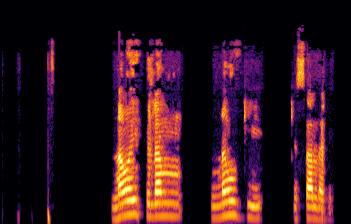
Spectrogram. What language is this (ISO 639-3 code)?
pus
